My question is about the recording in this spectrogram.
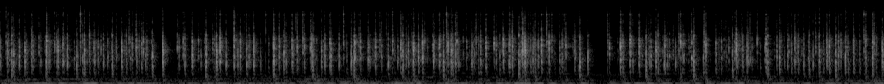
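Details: Wooting keyboard with Flaretech switches, lubed and filmed, sound-tested on a new desk: quick, even, muted clacks with no spring ping or stabilizer rattle; smooth, well-lubed switches.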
